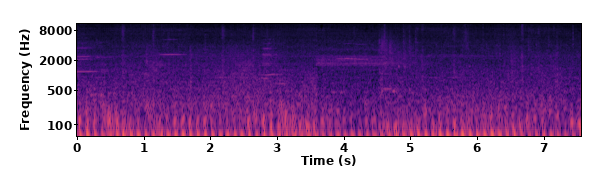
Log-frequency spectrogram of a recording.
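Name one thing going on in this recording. Steam hisses from vents.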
